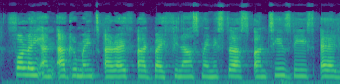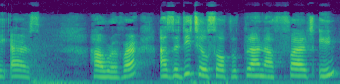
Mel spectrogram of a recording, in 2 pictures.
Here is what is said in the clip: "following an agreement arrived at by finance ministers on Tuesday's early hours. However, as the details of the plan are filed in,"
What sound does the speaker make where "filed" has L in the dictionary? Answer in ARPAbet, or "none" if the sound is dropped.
L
